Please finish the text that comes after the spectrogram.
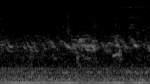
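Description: Small broiler chicks cluck and cheep softly in a closed-house barn, faint and busy above a steady low hum of ventilation blowers.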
